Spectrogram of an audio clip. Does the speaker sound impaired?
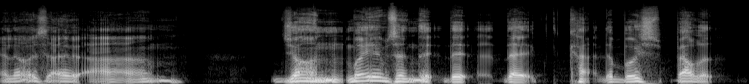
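Yes: cerebral palsy.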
